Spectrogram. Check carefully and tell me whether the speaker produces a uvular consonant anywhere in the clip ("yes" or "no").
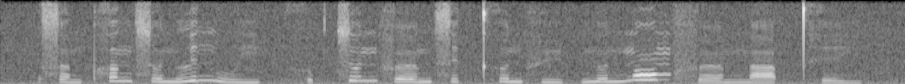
no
